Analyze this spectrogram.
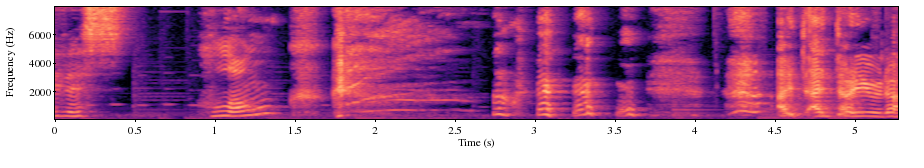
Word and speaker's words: CLONC: Clunk? I don't even know how to say it because I don't remember ever pronouncing it out loud. But it's CLONC.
